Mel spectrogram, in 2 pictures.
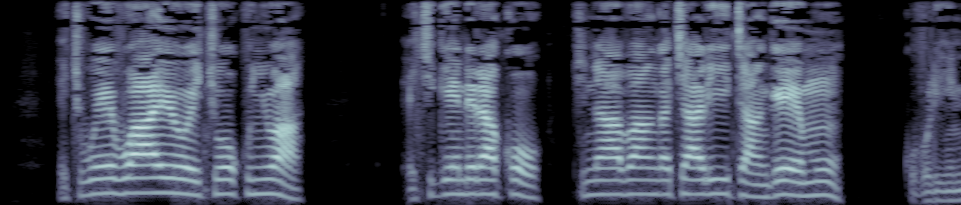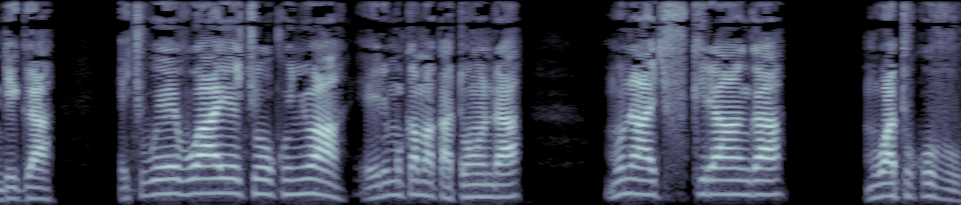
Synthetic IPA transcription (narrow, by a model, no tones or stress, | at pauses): e̞ciwe̞ːβwaːjo̞e̞co̞ːkuɲwa | e̞ciɡe̞ːnde̞ɾako̞ | cinaːβaːŋɡacaːliːtaŋɡe̞ːmu | kuβṵlḭːndiɡa | e̞ciwe̞ːβwaːjo̞co̞ːkuɲwaeɾimukamakato̞ːnda | munaːci̥fu̥kiɾaːŋɡa | muwatukuvṵ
